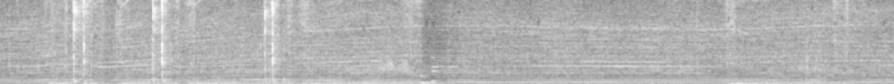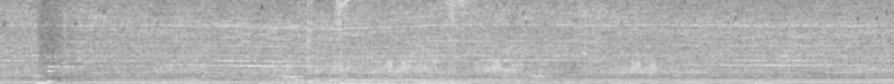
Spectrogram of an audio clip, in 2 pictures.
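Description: A racing car engine whines at a high, steady pitch.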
